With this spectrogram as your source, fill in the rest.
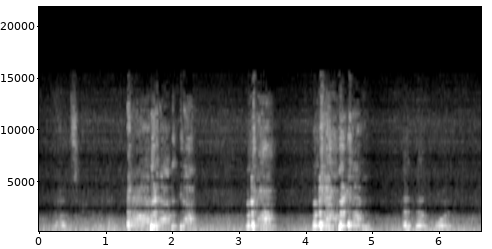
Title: Girl coughing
